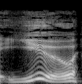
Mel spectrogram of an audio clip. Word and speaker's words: ewe: Now, notice here, the word you is spelled E-W-E, not Y-O-U. You is ni, you know, anata, you know, you. But in any case here, this refers to female sheep, so we say you, and that's kind of a joke here, Sheep Facts You Won't Believe. So you, E-W-E, refers to a female sheep, and just in case you wanted to know, ram refers to the male version of a sheep.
